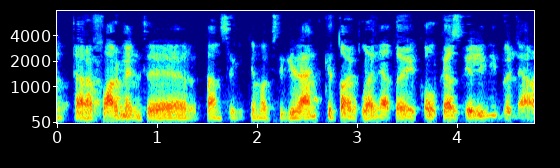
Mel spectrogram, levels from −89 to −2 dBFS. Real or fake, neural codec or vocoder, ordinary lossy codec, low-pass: fake; vocoder, 22.05 kHz, 80 mel bands, HiFi-GAN; MP3, 32 kbps; 7.2 kHz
